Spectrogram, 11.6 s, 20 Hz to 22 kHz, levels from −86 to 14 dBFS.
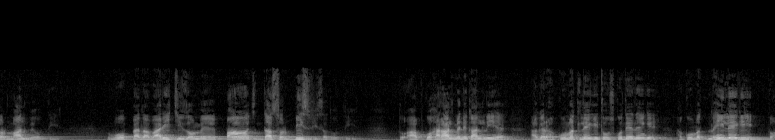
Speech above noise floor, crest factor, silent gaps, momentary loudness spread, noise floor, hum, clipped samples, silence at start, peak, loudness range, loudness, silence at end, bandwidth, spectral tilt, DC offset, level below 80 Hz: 28 dB; 20 dB; none; 16 LU; -47 dBFS; none; under 0.1%; 0 s; 0 dBFS; 2 LU; -20 LUFS; 0 s; 11 kHz; -8.5 dB/octave; under 0.1%; -48 dBFS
